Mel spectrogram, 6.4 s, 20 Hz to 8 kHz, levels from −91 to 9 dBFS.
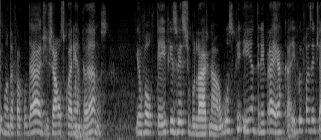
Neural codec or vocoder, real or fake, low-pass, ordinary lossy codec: codec, 16 kHz, 4 kbps, X-Codec, HuBERT features, trained on general audio; fake; none; none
